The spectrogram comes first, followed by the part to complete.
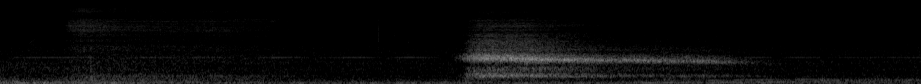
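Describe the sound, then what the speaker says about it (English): A slow, deep breath drawn in and let out, a soft airy rush that swells and then fades, close and quiet with no talking. "Take a deep breath."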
